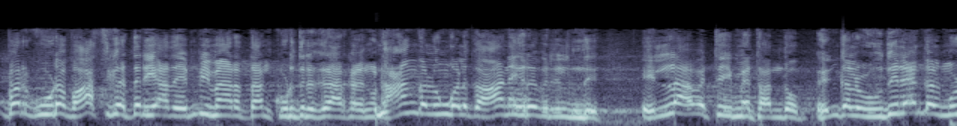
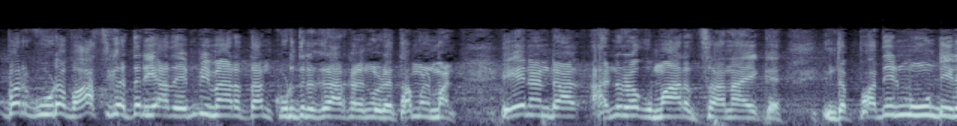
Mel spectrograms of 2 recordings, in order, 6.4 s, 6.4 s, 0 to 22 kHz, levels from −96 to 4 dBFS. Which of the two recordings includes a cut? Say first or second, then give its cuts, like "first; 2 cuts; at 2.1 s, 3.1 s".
first; 1 cut; at 2.5 s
